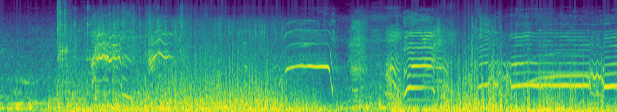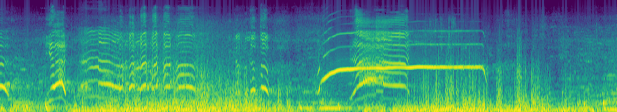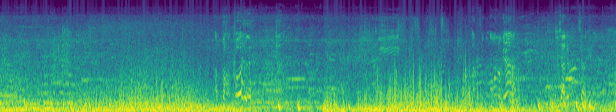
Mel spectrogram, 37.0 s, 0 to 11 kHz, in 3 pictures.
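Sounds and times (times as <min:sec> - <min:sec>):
wind rushing on microphone: 0:00.0 - 0:37.0.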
